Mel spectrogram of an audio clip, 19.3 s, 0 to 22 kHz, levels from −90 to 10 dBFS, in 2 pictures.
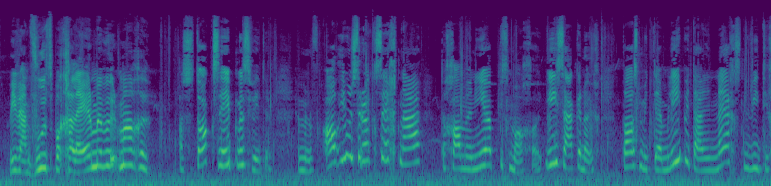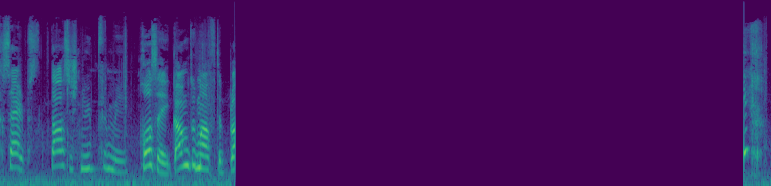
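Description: At 12.57 s the sound cuts off abruptly into silence, with no room tone, until 18.94 s, about 6.4 s lost. This is an audio dropout to silence, likely from the input being lost while zeros kept being written. The waveform shows a flat line, the spectrogram a blank band.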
